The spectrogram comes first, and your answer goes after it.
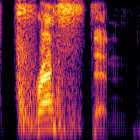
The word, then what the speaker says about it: Preston: You all don't say it correctly. It's Preston.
